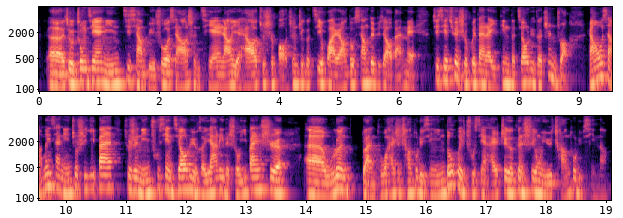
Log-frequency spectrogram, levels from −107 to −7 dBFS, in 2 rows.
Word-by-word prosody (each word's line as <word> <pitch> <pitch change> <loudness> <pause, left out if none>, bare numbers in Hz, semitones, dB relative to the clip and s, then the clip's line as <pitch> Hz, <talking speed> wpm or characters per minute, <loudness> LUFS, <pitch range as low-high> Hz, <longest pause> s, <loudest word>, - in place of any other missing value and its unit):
呃， 115 -2 +5
就 135 - +4
中 145 +3 +1
间 145 -1 +6
您 130 +1 +1
既 140 - -5
想 115 -6 -1
比 105 - -7
如 100 - -6
说 120 +4 +2
想 105 -3 -2
要 105 - 0
省 120 -3 -7
钱， 110 +2 0
然 110 - +4
后 120 - +1
也 115 - +1
还 - - -3
要 115 +1 +5
就 125 +2 -6
是 130 0 -3
保 130 - -2
证 125 0 -4
这 125 - -4
个 120 -1 -6
计 120 +3 -2
划， 130 -4 +4
然 105 -1 +2
后 - - -5
都 120 - -2
相 135 +2 -1
对 135 - +2
比 125 - -8
较 - - +1
完 - - -5
美。 - - -2 0.3
这 165 - -3
些 160 0 +1
确 175 +6 +1
实 125 - -2
会 130 +1 -1
带 130 -1 +2
来 115 -1 +3
一 110 - -5
定 130 +6 -2
的 115 - -2
焦 140 +5 0
虑 140 - -5
的 120 -2 -3
症 190 -7 -6
状。 135 - -2 0.4
然 - - +4
后 170 - +1
我 195 - +2
想 180 -3 -1
问 180 +2 -1
一 - - +1
下 175 -2 -2
您 130 -3 -2
就 155 - -3
是 165 0 -6
一 165 +1 -8
般， 175 0 +5 0.2
就 170 - -5
是 150 - 0
您 130 -2 0
出 130 +4 -7
现 150 -1 -1
焦 150 +3 +4
虑 155 -4 0
和 125 -2 -3
压 135 +3 +2
力 150 0 -3
的 120 - -3
时 120 - -6
候， 120 - -2
一 130 - -5
般 155 +2 +2
是， 140 -5 +4 0.3
呃， 120 -3 +5
无 110 +3 -3
论 155 -1 +1
短 100 -1 0
途 115 +4 -6
还 125 0 -4
是 130 0 -5
长 130 0 -4
途 145 - -4
旅 120 - -1
行， 115 0 -7
您 120 +3 -4
都 195 +1 +2
会 190 -7 -1
出 130 -3 -7
现？ 120 -2 -5
还 110 +1 -2
是 115 - -2
这 115 +5 -2
个 130 -2 +3
更 135 +2 -2
适 135 +2 -2
用 125 -3 +1
于 110 +1 -4
长 110 +3 -9
途 145 +3 -7
旅 130 +1 -7
行 90 -3 -13
呢？ 85 - -18
130 Hz, 340 characters per minute, -25 LUFS, 115-150 Hz, 0.4 s, 间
